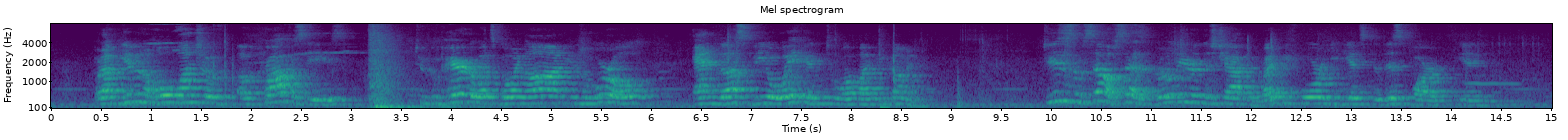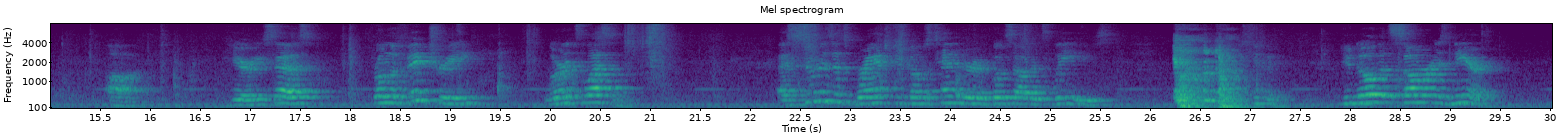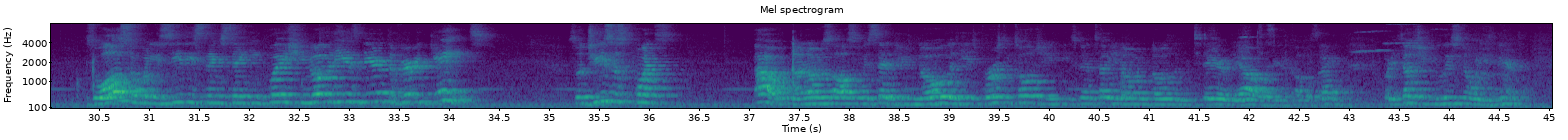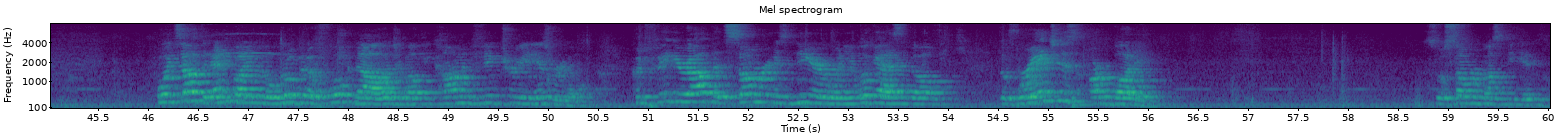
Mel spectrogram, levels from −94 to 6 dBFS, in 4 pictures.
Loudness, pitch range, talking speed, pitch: -38 LUFS, 205-250 Hz, 180 wpm, 225 Hz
